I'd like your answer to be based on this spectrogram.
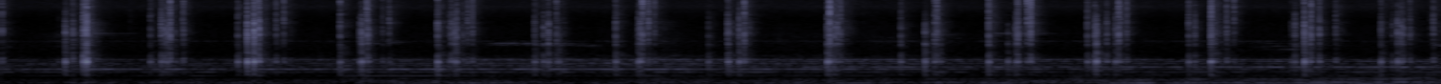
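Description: A small square clear plastic makeup compact with shimmery contents is held in both hands and tapped rapidly with long red nails. Quick, sharp, clicky taps of uneven loudness come in irregular bursts over a faint low rumble and steady mid tones.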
